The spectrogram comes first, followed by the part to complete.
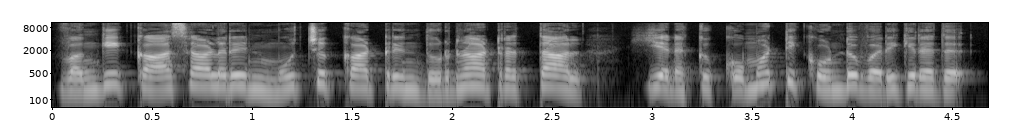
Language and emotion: Tamil, disgusted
